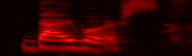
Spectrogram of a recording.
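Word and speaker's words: divorce: इसमें दोस्तों मुझे आपको बताते हुए बहुत खुशी हो रही है कि इसका भी प्रोनाउंसिएशन वो डायरेक्ट का जो डाई है, बस इसमें भी वो ही है, डाइवर्स।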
